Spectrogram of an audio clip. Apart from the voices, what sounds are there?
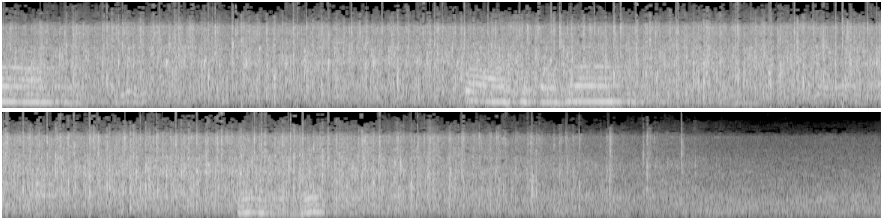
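audience clapping hands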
